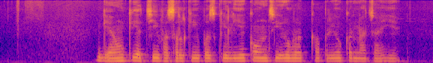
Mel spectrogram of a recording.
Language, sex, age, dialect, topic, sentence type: Hindi, male, 31-35, Marwari Dhudhari, agriculture, question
